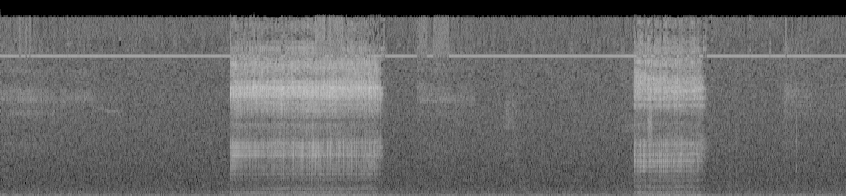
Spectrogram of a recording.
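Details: French Bulldog puppy snoring, two drawn-out hissing snores about four seconds apart, with a slight wheezy tone inside each breath, otherwise quiet.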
